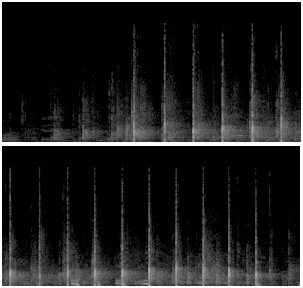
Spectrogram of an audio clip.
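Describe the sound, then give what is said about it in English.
One person clapping for himself during a church sermon, in a steady, fairly quick rhythm, about fifteen sharp claps that begin softly and grow louder before holding an even pace to the end. “I'm going to clap for myself.”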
